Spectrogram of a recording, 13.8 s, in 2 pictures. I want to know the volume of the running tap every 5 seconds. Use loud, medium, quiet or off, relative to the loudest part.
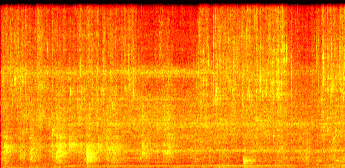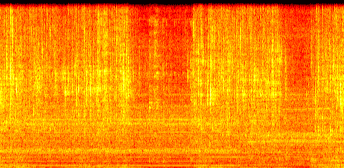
medium, loud, loud.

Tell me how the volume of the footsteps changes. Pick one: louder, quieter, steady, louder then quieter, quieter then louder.
quieter.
